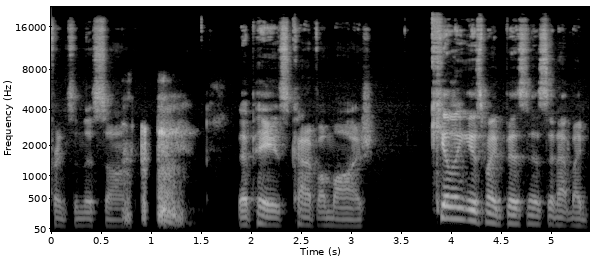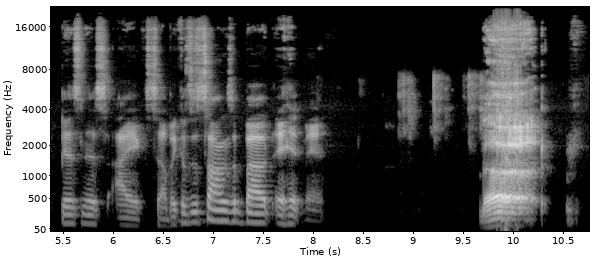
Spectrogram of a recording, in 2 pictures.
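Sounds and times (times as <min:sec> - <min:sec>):
speech: 0:00.0 - 0:08.2, 0:09.7 - 0:10.7
loud drawn-out resonant gurgly burp: 0:00.8 - 0:01.4, 0:09.7 - 0:10.4.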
